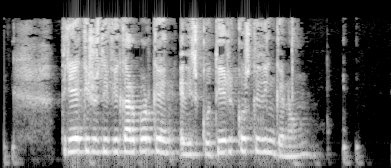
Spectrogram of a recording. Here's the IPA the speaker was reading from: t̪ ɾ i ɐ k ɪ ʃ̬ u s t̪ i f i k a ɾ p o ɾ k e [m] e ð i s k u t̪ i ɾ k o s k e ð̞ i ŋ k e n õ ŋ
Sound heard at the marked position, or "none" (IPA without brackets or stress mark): ŋ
